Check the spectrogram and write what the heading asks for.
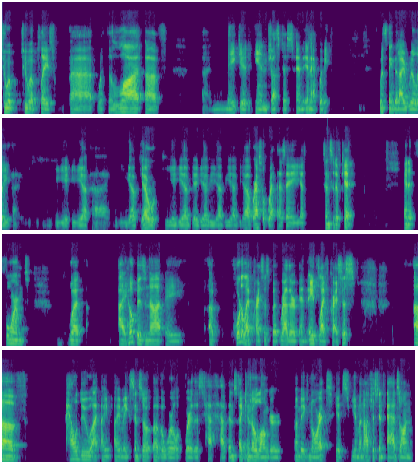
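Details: Adult male medical student who has stuttered since about age six, with uncontrollable pauses he has learned to mask; stuttering.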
